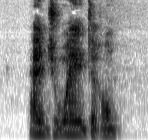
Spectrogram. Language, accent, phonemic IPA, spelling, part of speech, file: French, Canada, /ad.ʒwɛ̃.dʁɔ̃/, adjoindrons, verb, LL-Q150 (fra)-adjoindrons.wav
- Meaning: first-person plural simple future of adjoindre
